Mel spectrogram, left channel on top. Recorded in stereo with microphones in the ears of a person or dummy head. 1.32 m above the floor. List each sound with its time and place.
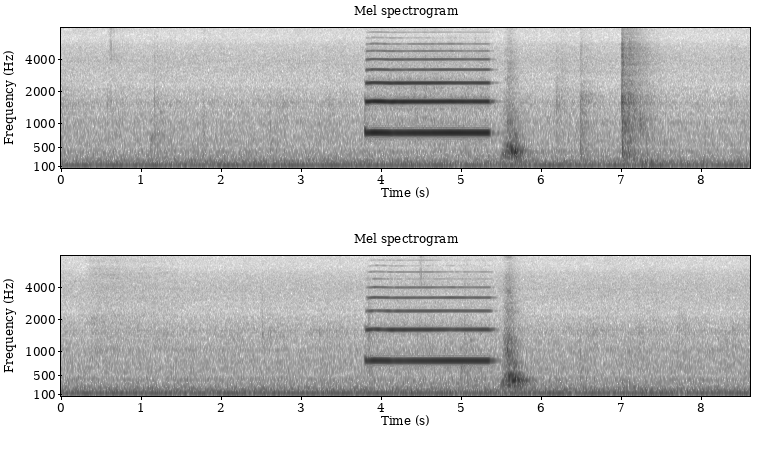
3.8 s a trumpet: 60° left (ahead or behind), 2 m
5.5 s a whoosh: 55° right (ahead or behind), 2 m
